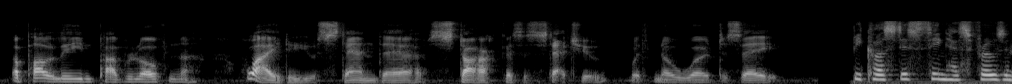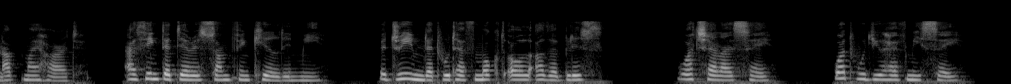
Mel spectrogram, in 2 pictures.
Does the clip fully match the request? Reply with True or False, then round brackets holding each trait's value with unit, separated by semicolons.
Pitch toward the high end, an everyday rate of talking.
True (205 Hz; 155 wpm)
